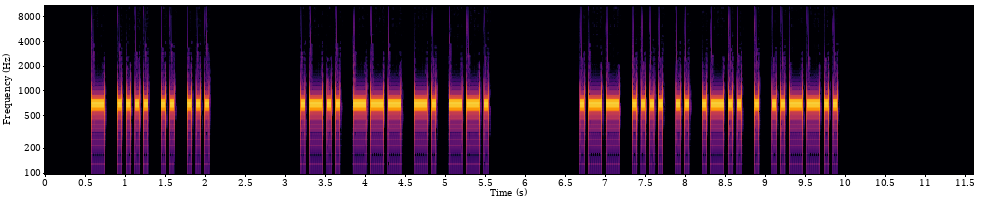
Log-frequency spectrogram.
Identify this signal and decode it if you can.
Morse code, heard as a keyed tone, about 22 wpm, 700 Hz. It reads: THIS LONG WHILE?
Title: 3x Word-Spacing - Sentences from Top 300 Words - 22wpm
